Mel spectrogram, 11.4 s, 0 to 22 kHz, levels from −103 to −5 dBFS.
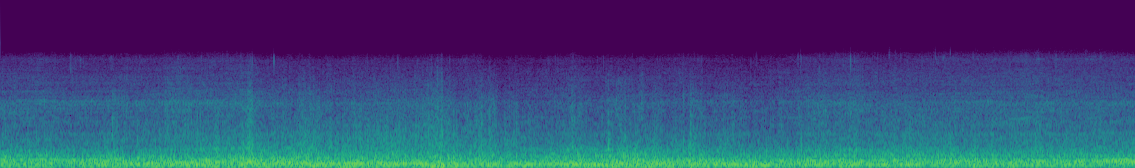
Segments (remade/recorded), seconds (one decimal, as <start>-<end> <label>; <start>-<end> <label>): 0.0-11.4 recorded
